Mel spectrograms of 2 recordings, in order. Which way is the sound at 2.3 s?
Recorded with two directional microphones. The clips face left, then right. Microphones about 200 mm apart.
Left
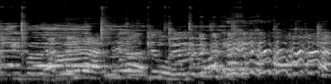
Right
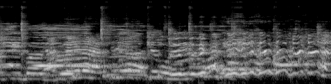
30° right (ahead or behind).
